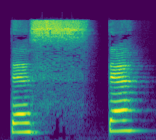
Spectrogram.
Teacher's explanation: Ta is sharp letter. It has cut off the sound with its makhraj.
